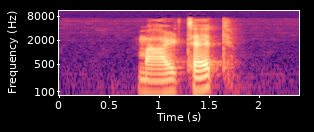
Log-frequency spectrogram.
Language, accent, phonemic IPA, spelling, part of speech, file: German, Austria, /ˈmaːlˌt͡saɪ̯t/, Mahlzeit, noun / interjection, De-at-Mahlzeit.ogg
- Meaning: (noun) 1. meal 2. mealtime; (interjection) ellipsis of gesegnete Mahlzeit or prost Mahlzeit (literally “blessed meal”); enjoy your meal!; bon appétit!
